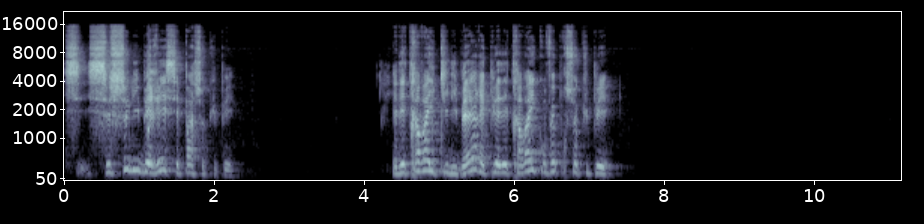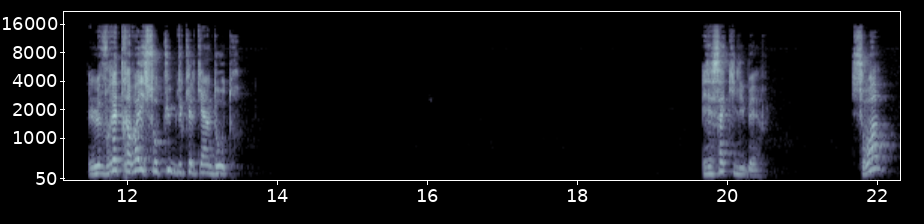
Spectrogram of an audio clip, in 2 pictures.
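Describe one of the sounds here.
A man talks with animation close to a microphone, in bursts separated by silences.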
